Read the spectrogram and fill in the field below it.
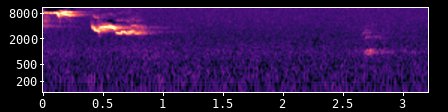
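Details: Bird in a garden tree in Blackrock, Dublin, in November, giving a couple of short, very high, thin chirps, followed by quiet with faint distant hum.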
